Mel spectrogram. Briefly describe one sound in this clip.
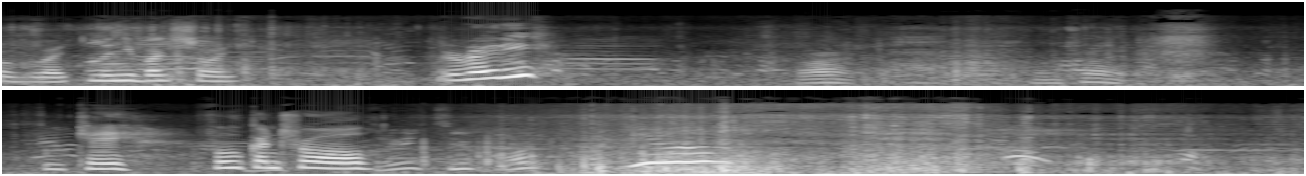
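A plastic sled scrapes and hisses over snow.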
